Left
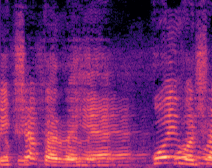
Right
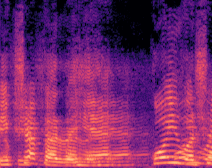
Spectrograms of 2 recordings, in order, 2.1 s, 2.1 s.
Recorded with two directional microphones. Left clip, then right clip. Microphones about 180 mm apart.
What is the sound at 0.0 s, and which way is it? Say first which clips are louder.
A woman's voice: right 4 dB; 20° right (ahead or behind).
